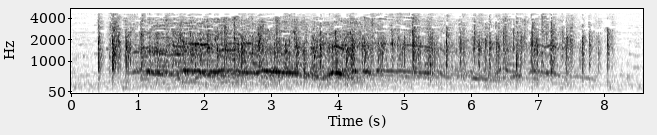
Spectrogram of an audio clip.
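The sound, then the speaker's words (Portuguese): A large crowd, the people of Pompeii at a spectacle, applauds steadily as Plínio Severus is hailed as one of the Empire's victors, dense clapping blending with a swell of cheering voices, loud and sustained for several seconds before thinning slightly toward the end. “Uma hora depois, em pleno espetáculo, Plínio Severus é aplaudido pela população de Pompeia como um dos vitoriosos do Império.”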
